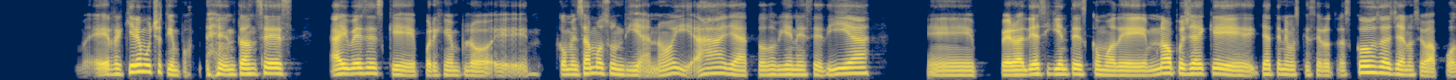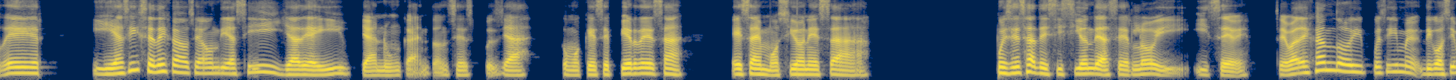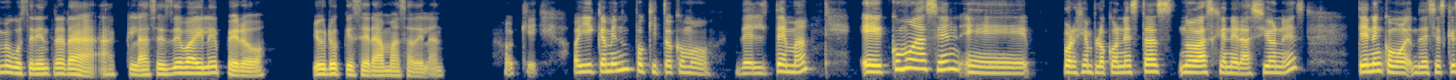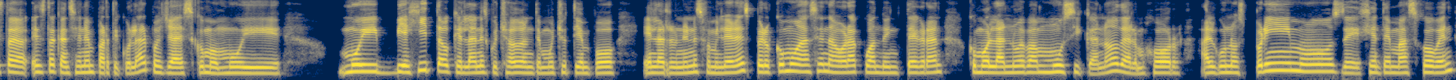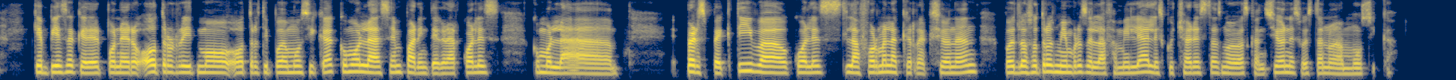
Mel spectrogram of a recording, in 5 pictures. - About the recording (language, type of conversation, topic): Spanish, podcast, ¿Qué canción siempre suena en reuniones familiares?
- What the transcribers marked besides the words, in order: chuckle; other background noise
